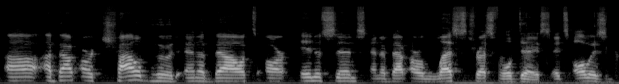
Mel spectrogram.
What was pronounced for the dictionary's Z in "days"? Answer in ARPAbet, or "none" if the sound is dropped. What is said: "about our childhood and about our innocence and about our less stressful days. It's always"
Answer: S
